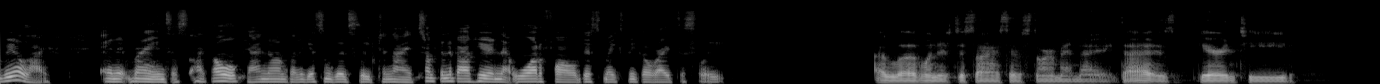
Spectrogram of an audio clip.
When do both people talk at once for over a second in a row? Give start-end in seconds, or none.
none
